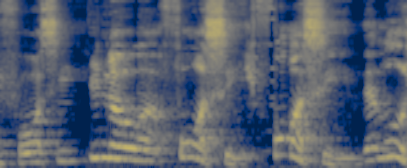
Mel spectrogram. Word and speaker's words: Fauci: And I think to FAUCI, I think that's how you say his name, FAUCI.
